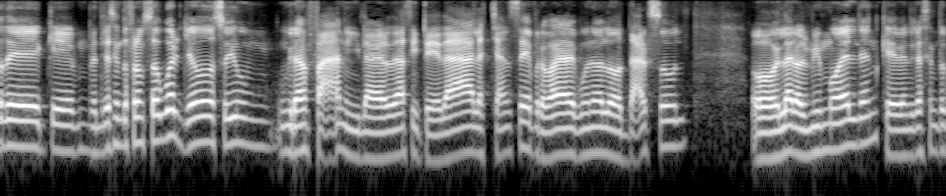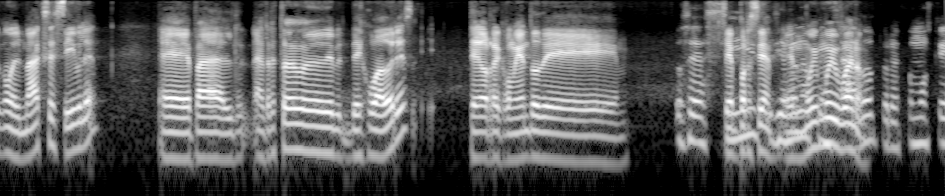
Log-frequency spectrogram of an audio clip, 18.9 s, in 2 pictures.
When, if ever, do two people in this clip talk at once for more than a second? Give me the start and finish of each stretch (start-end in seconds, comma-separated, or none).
16.6-18.1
